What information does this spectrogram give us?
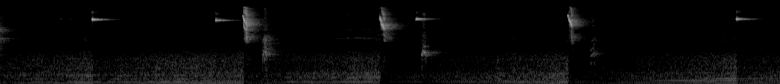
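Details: Young Rufous-bellied thrush chicks, a male and a female, loose in a house, give thin, very high single peeps at irregular intervals, with a few harsh raspy squawks over a faint low hum.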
